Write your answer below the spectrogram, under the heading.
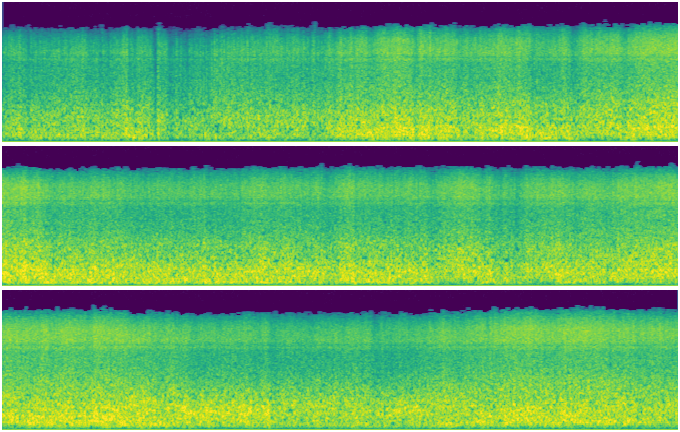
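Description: Wind and road noise from a moving car, heard through an open window: a steady rush that swells and eases every few seconds.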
